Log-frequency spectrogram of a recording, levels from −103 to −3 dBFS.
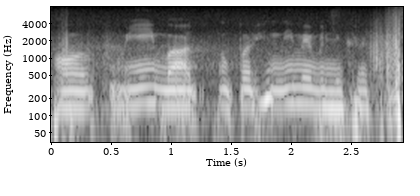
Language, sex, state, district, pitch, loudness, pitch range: Hindi, male, Rajasthan, Bikaner, 140 Hz, -23 LUFS, 135-145 Hz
